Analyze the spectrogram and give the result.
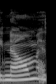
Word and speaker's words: Noem: I find Governor Kristi Noem, is that how you mm-hmm. pronounce her last name? – Yes, it is.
